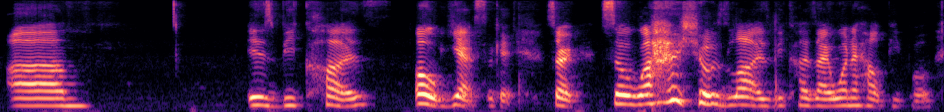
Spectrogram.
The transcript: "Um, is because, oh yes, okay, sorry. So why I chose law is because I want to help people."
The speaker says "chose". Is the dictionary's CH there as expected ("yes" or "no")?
no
